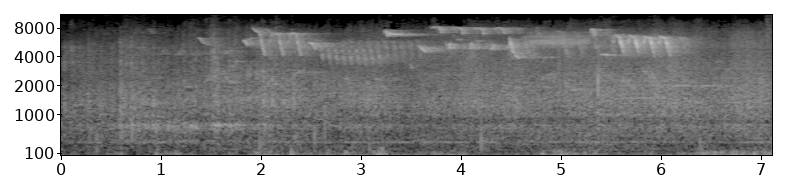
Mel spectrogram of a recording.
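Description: A songbird singing a run of high, quick phrases and rapid trills for several seconds, over a low rumble of outdoor background noise.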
